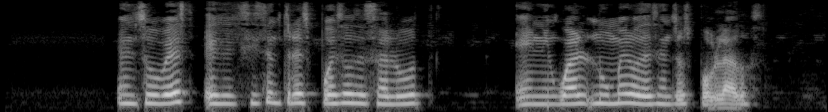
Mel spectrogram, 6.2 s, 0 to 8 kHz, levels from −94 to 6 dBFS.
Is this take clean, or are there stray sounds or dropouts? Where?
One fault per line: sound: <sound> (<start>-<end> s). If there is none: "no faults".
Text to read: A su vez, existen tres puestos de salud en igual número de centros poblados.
no faults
